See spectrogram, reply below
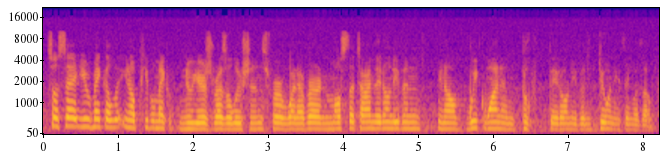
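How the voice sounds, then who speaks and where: A woman's voice: medium pitch, steady tone, quick pace, few pauses, a little mellow, slight background noise, low-quality recording. A woman in her fifties preaching a sermon in a conversational way, with many fillers and restarts. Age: 50s. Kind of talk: sermon at a church service.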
